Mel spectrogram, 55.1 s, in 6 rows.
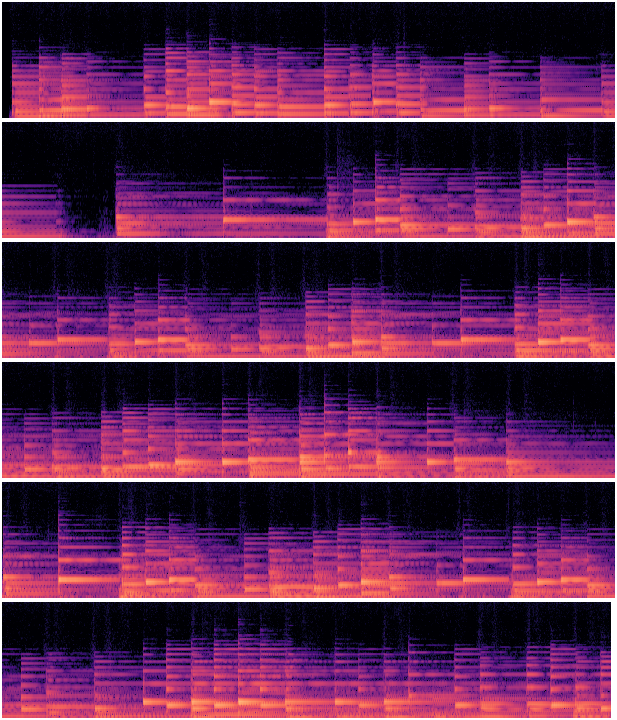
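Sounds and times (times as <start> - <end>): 
instrumental music: 0.1 - 55.1.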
